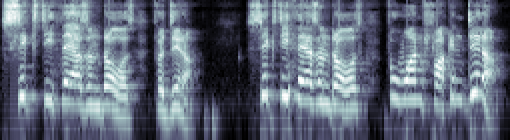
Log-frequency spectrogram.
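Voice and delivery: high, loud mock tirade that builds; imitated yelling boss. Boss shouting at staff about the dinner bill, mock outrage. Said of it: "he's going".

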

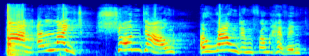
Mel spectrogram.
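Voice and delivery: loud, high burst after a hush; sudden bang. Acted. Preacher telling children of the light from heaven, sudden loud burst. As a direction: startle them with a booming storyteller's outburst. Sudden climax of Bible story.

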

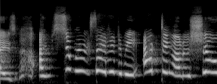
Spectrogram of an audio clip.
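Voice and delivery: very high, hammed-up eagerness; mock a young performer thrilled to be acting; super-excited show voice. Actress mimicking her younger self on the show, super-excited voice.

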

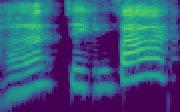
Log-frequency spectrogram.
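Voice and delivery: retold surprise pitched well up; a high, disbelieving question; surprised. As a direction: bandmates doubting he is really back, mock surprise pitched high. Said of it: "ทุกคนก็หันมาทำสายตาแบบว่า".

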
